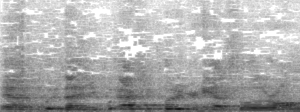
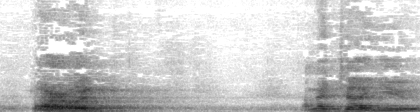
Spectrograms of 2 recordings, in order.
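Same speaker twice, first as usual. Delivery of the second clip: low, very gruff fatherly voice; 5 semitones lower than usual. Retelling a phone call from the father-in-law, imitating gruff father-in-law. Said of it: "he had a real gruff voice".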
